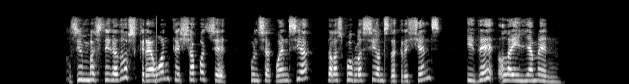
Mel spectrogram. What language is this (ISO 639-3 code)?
cat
